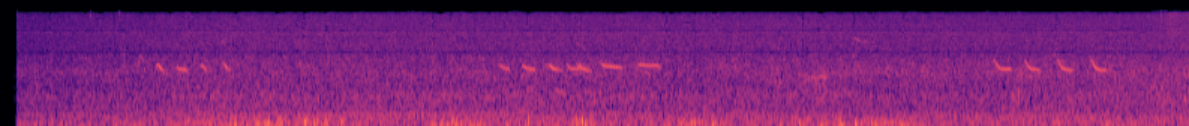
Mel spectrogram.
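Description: Birds giving short high calls in three quick series of four to six notes, about a second, three seconds and six and a half seconds in, over a low rumble.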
